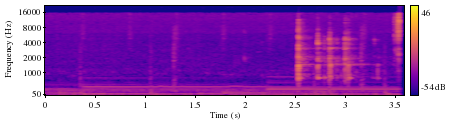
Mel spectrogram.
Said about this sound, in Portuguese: Portanto, vou aqui beber um golzito do meu chazito.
